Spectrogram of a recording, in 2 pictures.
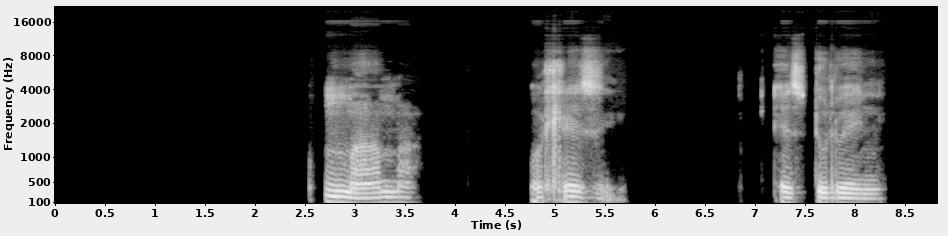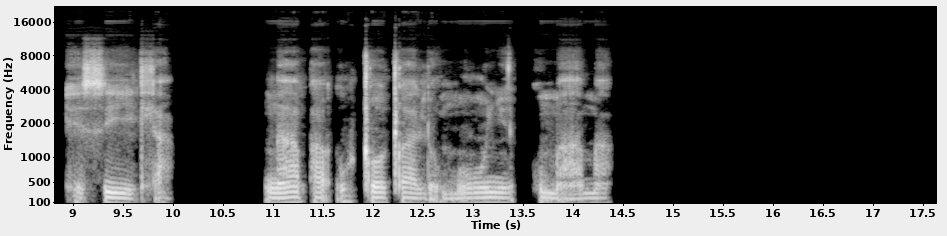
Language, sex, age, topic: North Ndebele, male, 36-49, health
